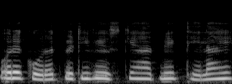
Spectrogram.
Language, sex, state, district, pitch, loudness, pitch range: Hindi, female, Bihar, Vaishali, 265 Hz, -23 LUFS, 245-275 Hz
